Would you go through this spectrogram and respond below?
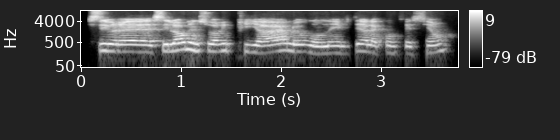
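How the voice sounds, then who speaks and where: A young adult woman with a Québécois accent gives a candid, reflective personal testimony, pausing often to find her words. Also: mid-range voice, steady tone, echoey room. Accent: Québécois French. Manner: candid, reflective, halting with frequent fillers. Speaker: doctoral student giving a faith testimony. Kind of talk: personal testimony in a video seminar.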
